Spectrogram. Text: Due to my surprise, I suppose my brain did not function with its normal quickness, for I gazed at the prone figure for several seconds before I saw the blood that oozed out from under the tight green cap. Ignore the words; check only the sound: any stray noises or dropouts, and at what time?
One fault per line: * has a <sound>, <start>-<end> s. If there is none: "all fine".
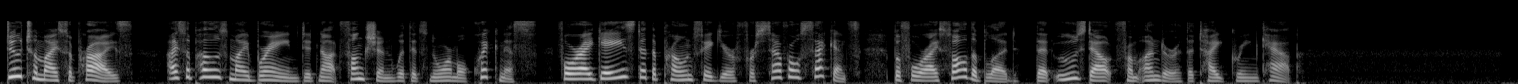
all fine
